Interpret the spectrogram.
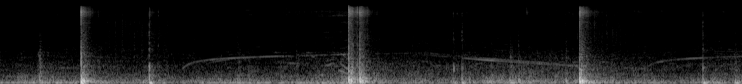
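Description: Aerial firework shells bursting: five sharp bangs, three of them loud, spaced a second or two apart. Between them a siren wails, slowly rising and falling in pitch.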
